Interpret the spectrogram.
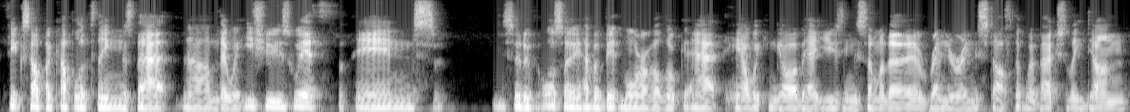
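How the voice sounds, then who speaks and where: A young man hosting a casual electronics coding tutorial, slightly hoarse as he loses his voice, rambling with lots of ums and sort-ofs. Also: on the low side, fairly even intonation, normal speed, a bit bright. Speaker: host of an electronics channel.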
